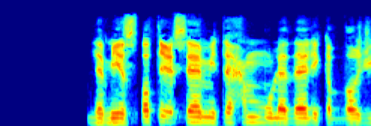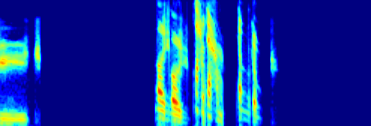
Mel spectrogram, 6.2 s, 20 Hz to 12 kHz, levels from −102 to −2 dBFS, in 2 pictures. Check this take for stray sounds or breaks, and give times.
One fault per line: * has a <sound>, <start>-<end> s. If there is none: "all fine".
* has a chirp, 4.4-5.3 s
